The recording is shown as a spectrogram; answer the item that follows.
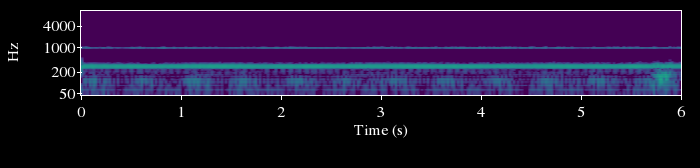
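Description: Near silence: only a faint steady electrical hum from a poor-quality laptop microphone.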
